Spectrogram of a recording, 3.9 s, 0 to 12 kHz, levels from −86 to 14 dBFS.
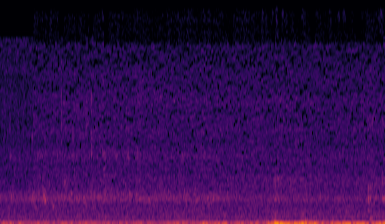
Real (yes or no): yes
